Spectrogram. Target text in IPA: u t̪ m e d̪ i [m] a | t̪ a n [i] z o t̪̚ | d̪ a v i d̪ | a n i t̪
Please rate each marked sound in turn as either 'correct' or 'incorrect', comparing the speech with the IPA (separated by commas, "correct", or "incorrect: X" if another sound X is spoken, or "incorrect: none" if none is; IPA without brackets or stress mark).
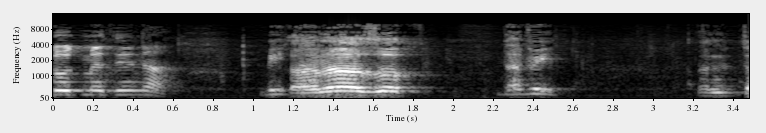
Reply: incorrect: n, incorrect: a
